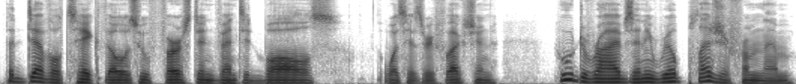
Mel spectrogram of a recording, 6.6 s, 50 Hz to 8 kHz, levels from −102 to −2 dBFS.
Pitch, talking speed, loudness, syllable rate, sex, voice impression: 105 Hz, 165 wpm, -20 LUFS, 5.1 syllables/s, male, masculine, adult-like, thick, tensed, powerful, slightly bright, clear, slightly nasal, cool, slightly mature, friendly, reassuring, wild, lively, slightly kind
